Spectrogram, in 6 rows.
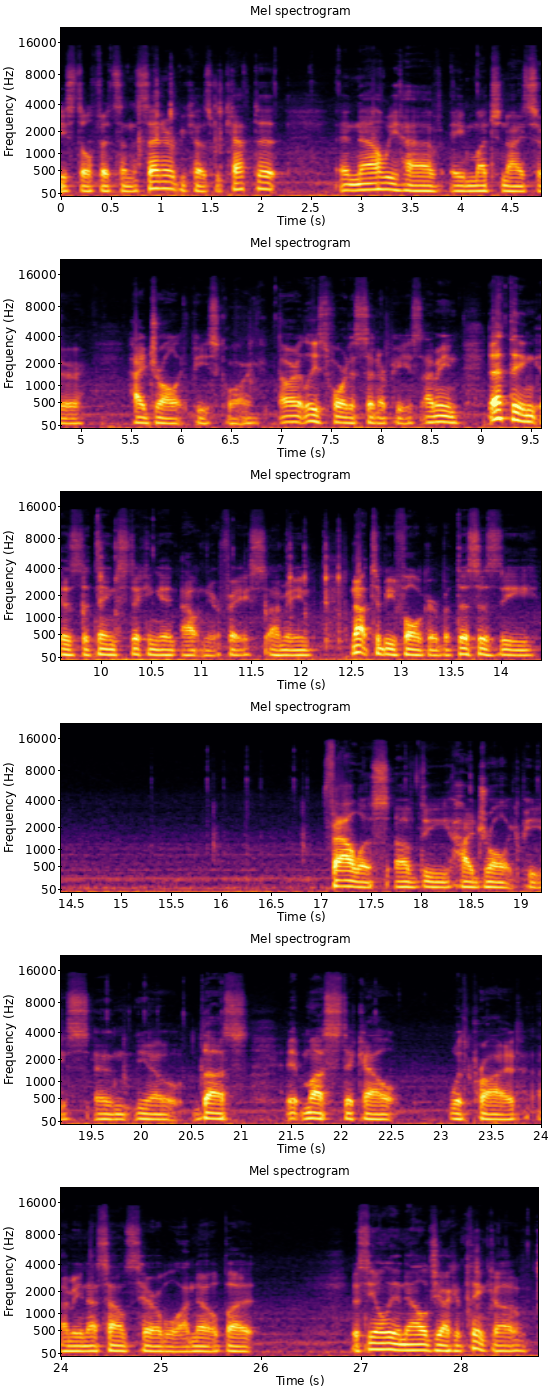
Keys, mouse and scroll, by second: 0.0 middle click, 0.6 scroll down 1, 1.3-1.6 shift+scroll down 3, 1.6 alt+a, 1.9 middle click, 2.3 scroll up 1, 2.6 middle click, 3.0 scroll up 1, 3.3 shift+middle click, 3.8 scroll down 1, 4.0 middle click, 4.3 scroll up 1, 6.1 middle click, 6.5 scroll up 1, 6.9 shift+middle click, 7.1 shift+scroll down 1, 8.1 middle click, 8.8 scroll down 1, 8.9 middle click, 9.1 middle click, 9.3-9.9 scroll up 1, 10.4-11.7 middle drag, 12.7-14.1 middle drag, 14.1-14.7 scroll up 2, 14.7-15.2 scroll up 1, 15.2 scroll up 1, 15.4 middle click, 16.1 shift+middle click, 16.5 middle click, 16.9 shift+middle click, 17.5 scroll down 1, 17.7 middle click, 18.0-18.9 scroll up 1, 19.0 scroll, 19.1 shift+middle click, 19.4 middle click, 20.0 shift+middle click, 20.0 shift+middle click, 20.2 middle click, 20.7 shift+middle click, 22.0-24.3 middle drag, 24.3 shift+right click, 28.2 alt+a, 28.5 middle click.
